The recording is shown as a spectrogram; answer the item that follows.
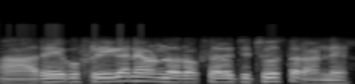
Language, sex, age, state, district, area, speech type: Telugu, male, 18-30, Telangana, Bhadradri Kothagudem, urban, conversation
